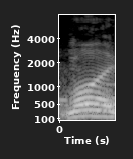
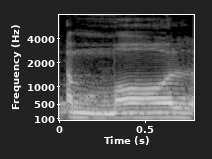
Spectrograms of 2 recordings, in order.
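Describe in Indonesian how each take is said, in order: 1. Kata ini langsung diawali dengan bunyi m. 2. Vokal tambahan ditambahkan sebelum m.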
